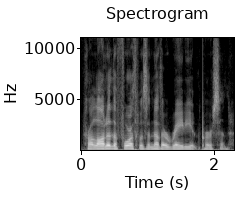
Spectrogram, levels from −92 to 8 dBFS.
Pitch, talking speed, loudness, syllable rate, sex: 145 Hz, 180 wpm, -17 LUFS, 6.2 syllables/s, female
